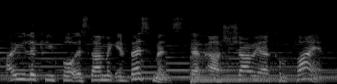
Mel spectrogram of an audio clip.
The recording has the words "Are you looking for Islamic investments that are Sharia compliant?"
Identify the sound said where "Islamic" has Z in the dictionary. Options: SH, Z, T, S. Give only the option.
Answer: S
